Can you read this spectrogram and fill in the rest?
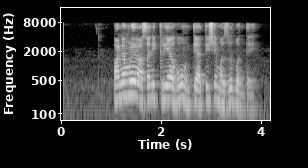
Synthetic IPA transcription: panjamuɭeɾasaniːkːɾijaɦount̪eat̪iɕeməd͡zbuːt̪̚bənt̪e

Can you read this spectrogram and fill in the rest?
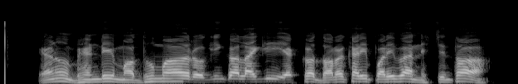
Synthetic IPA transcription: eɽ̃ubʱeɳɖimɔd̪ʱumɔɦɔɾoɡiŋkɔlaɡiekɔd̪ɔɾɔkaɾipɔɾiβanist͡ʃint̪ɔ

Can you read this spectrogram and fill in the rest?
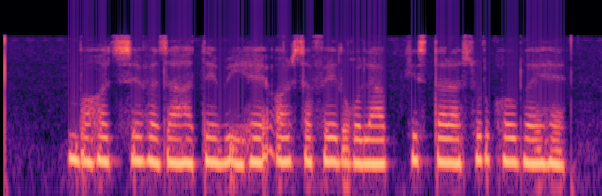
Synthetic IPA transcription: bɐɦʊt̪seʋɐzaːɦət̪ẽbʱiɦɛ̃ʔɔːɾsɐfeːd̪ɣʊlaːbkɪst̪ɐɾasʊɾkɦoɡɐeɦɛ̃ː

